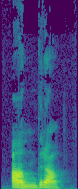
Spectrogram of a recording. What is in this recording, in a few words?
"andra", Swedish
